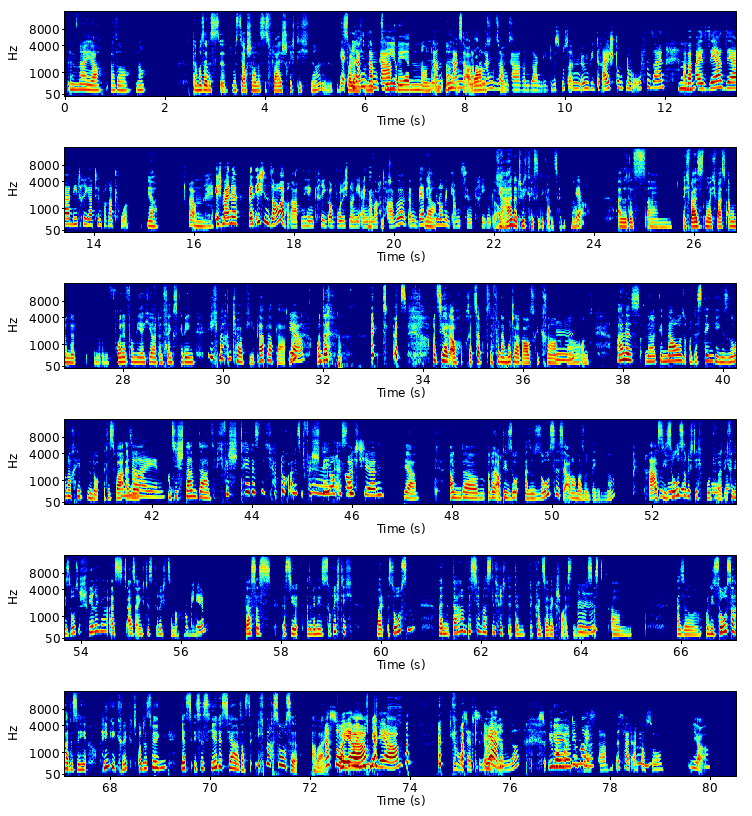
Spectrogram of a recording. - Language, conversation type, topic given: German, unstructured, Welches Essen erinnert dich am meisten an Zuhause?
- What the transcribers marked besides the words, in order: unintelligible speech; put-on voice: "Ich mache 'n Turkey"; in English: "Turkey"; laugh; other background noise; put-on voice: "Ich verstehe das nicht. Ich habe doch alles Ich verstehe es nicht"; unintelligible speech; put-on voice: "Ich mache Soße, aber 'n Turkey mache ich nicht mehr"; in English: "Turkey"; laugh; laughing while speaking: "Gott"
